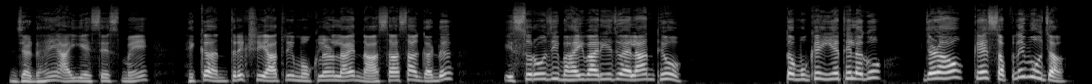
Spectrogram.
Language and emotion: Sindhi, surprised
